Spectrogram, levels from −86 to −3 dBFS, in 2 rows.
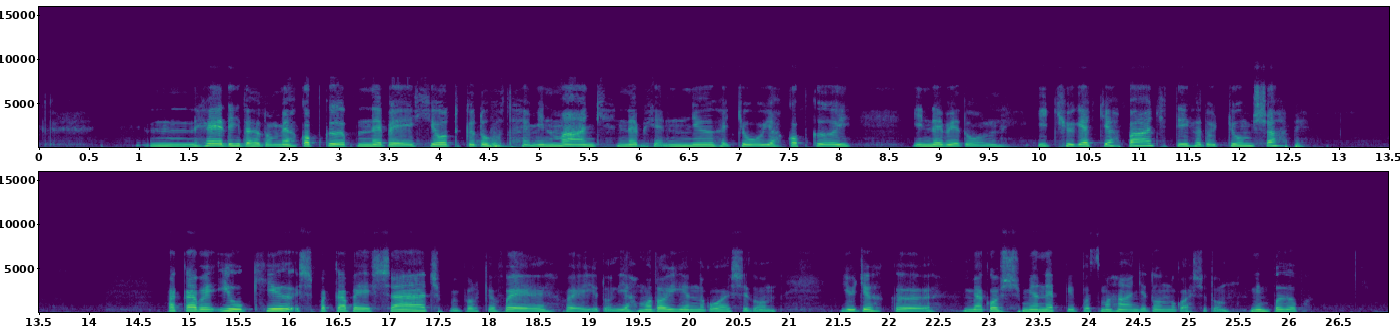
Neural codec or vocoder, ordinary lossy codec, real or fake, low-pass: codec, 16 kHz, 16 kbps, FreqCodec, smaller model; Opus, 24 kbps; fake; 7.2 kHz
